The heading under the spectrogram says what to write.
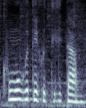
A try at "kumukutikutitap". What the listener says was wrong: P at the end, so it's.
